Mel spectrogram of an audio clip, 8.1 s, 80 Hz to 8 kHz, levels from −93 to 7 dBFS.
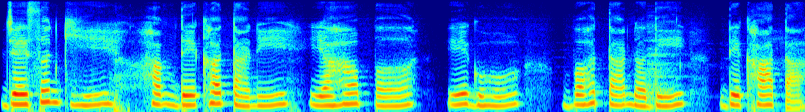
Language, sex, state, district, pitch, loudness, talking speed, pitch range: Bhojpuri, female, Uttar Pradesh, Deoria, 215 Hz, -19 LUFS, 75 wpm, 200-230 Hz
